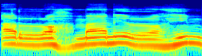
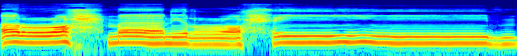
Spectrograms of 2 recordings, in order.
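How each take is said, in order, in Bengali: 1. এই h একটি সহজ, হালকা h ধ্বনি। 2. এই h গলার গভীর থেকে উচ্চারিত হয়। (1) "অধিকাংশ লোক আর রহমানির রহিম বলে" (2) "এখানে হাটি হলকের মাঝখান থেকে"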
